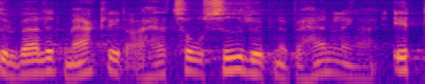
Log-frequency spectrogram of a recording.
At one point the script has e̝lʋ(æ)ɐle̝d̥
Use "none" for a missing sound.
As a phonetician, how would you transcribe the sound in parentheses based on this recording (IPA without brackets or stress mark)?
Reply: æː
